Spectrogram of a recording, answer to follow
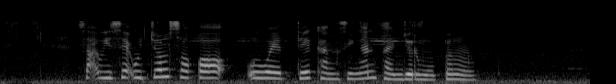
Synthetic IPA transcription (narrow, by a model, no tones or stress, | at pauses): sa̰ʔwiseʔut͡ʃʊlsɔkɔ | uwed̪̥e̤ɡ̥ä̤ŋsiŋanb̥a̤ɲd͡ʒʊrmub̥ə̤ŋ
